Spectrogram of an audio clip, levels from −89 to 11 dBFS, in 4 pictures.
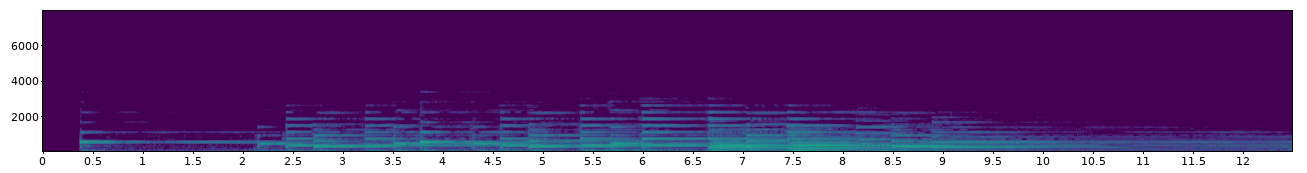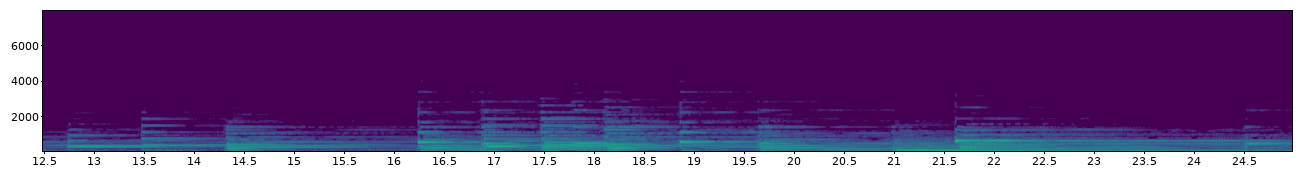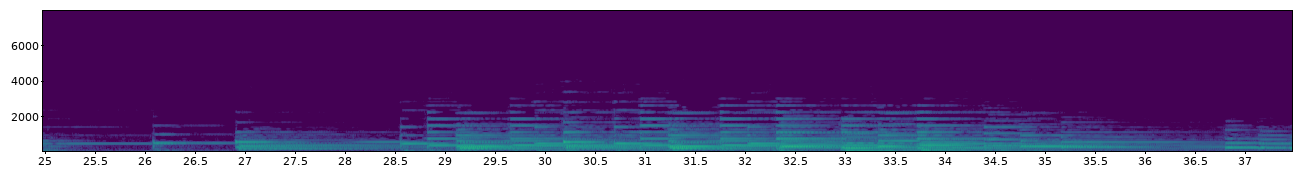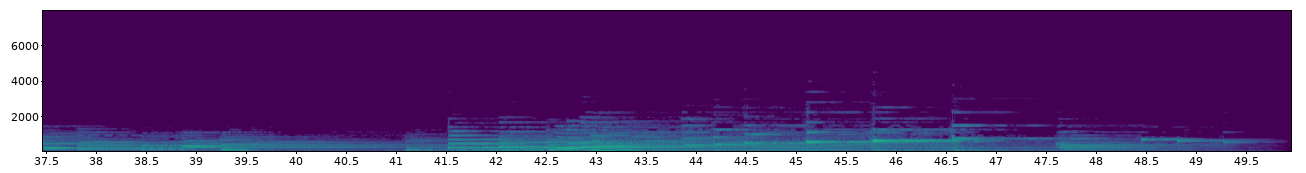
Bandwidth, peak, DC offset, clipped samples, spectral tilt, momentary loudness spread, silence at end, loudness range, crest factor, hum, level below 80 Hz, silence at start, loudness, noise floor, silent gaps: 4.5 kHz; -22 dBFS; under 0.1%; under 0.1%; -9.5 dB/octave; 20 LU; 0.4 s; 11 LU; 18 dB; none; -52 dBFS; 0.35 s; -39 LUFS; -66 dBFS; none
